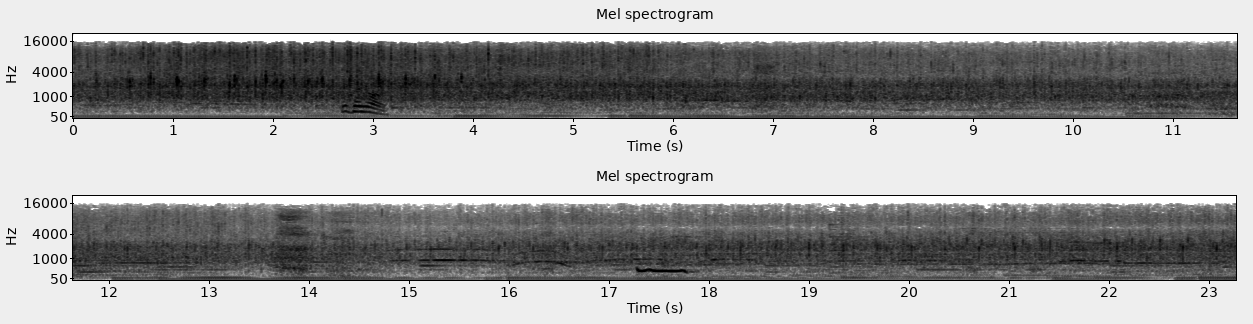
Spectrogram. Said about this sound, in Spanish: Aplaudan a las personas que están llegando, porque están llegando más.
